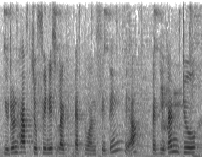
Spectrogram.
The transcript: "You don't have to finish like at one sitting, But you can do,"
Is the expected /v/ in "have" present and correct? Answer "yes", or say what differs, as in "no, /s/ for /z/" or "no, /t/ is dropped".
no, /f/ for /v/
